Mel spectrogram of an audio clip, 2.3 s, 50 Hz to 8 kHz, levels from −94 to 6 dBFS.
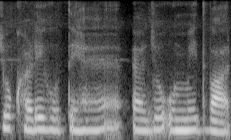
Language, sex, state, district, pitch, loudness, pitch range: Hindi, female, Chhattisgarh, Raipur, 195 Hz, -17 LUFS, 190-205 Hz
